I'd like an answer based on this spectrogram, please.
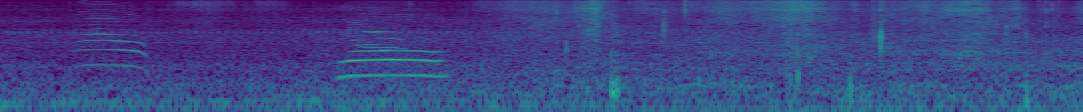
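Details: Tiny lost kitten hiding under a car, giving two clear plaintive meows about two seconds apart, followed by rustling and outdoor background noise.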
